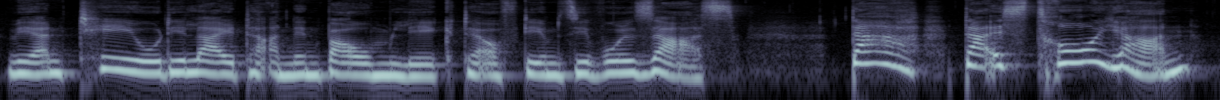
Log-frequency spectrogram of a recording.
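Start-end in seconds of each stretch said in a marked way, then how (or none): 4.2-6.0 high excited cry; excited call. A narrator's reading. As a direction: call out the sighting eagerly. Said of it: "rief Mina".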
